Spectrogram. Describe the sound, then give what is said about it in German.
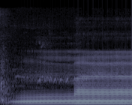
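A single long, low moo from a cow on a farm in Neukirchen where a farmer is milking cows, steady and resonant, rising slightly in strength toward the end, with no one talking. “der Müller melkt wieder Kühe. Hörst du das?”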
